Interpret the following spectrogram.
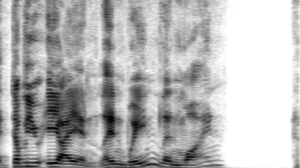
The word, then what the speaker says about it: Wein: There's also apparently Len Wein is, how do you say it? W-E-I-N, Len Wein?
